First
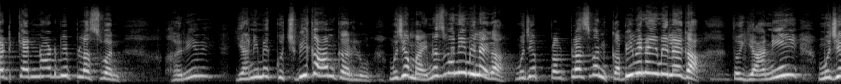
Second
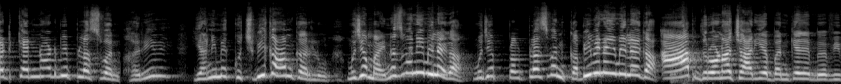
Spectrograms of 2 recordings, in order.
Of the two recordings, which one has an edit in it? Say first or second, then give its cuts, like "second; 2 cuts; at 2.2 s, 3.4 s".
second; 2 cuts; at 1.2 s, 6.6 s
